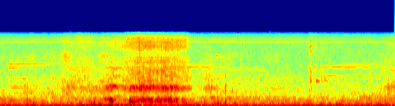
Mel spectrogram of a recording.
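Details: Stepfather snoring while asleep: one loud, rough snore over steady low room noise with faint background music.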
